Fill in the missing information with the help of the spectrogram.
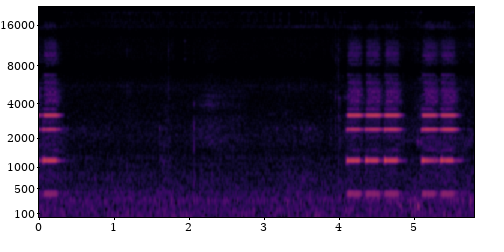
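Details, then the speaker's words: Repeated electronic alarm tones in short bursts with a quiet gap, from a neonatal ventilator being demonstrated on noninvasive positive-pressure ventilation settings, with a backup rate of 50. "then again I have my alarm going off so I can change it right there"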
